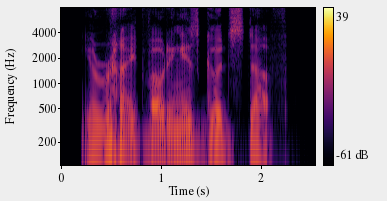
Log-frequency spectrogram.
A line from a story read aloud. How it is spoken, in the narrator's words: said my brother, laughing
